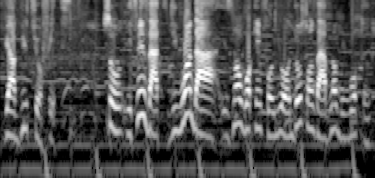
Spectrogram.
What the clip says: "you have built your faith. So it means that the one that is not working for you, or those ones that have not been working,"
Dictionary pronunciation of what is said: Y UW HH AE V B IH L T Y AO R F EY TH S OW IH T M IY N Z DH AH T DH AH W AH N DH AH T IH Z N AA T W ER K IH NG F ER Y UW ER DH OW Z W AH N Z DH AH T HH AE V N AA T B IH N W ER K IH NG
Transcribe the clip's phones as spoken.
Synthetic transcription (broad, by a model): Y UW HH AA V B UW T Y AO F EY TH S OW IH T M IY N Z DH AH T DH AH W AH N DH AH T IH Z N AA T W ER K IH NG F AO Y UW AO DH OW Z W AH N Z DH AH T HH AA V N AA T B IH N W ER K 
